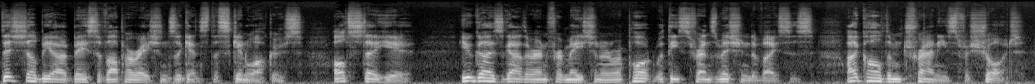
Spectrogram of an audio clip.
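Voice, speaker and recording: A composed storybook professor, read by a man who takes charge. The voice is mid-pitched and bright, with firm, declarative delivery. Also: normal speed, close to an everyday voice. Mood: commanding. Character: composed male professor leading a mission, briskly commanding.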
